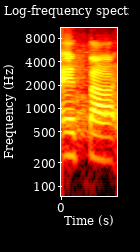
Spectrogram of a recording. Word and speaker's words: eta: huruf N ya yang disebut dengan Eta ya bacanya Eta ini dia persamaannya dengan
